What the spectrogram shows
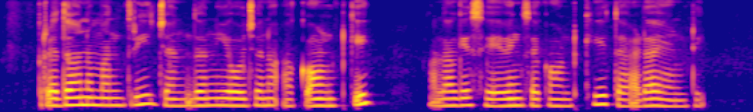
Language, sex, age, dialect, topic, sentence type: Telugu, female, 18-24, Utterandhra, banking, question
